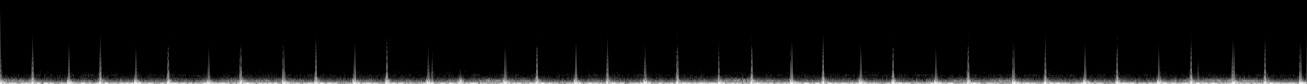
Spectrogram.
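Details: ASMR recording of soothing heartbeats: steady, even low thumps with a constant hum behind them, regular with no extra sounds; normal heartbeat.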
